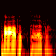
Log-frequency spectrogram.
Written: rez-de-chaussée

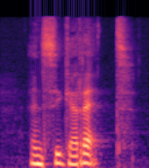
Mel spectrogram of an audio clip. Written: cigarrett

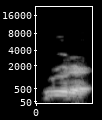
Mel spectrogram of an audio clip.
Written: router

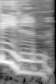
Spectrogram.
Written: pellicule

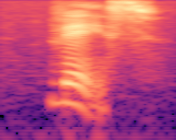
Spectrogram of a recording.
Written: pot

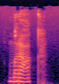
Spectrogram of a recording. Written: darkness

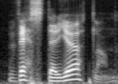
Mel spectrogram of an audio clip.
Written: Västergötland

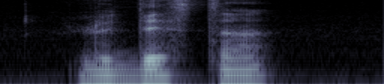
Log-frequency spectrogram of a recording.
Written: fortune

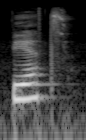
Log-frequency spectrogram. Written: chose

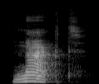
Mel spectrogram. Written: crude

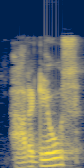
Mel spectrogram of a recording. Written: harmless

